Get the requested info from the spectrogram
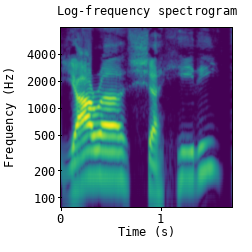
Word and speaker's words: Yara Shahidi: In real life, her name is Yara Shahidi.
